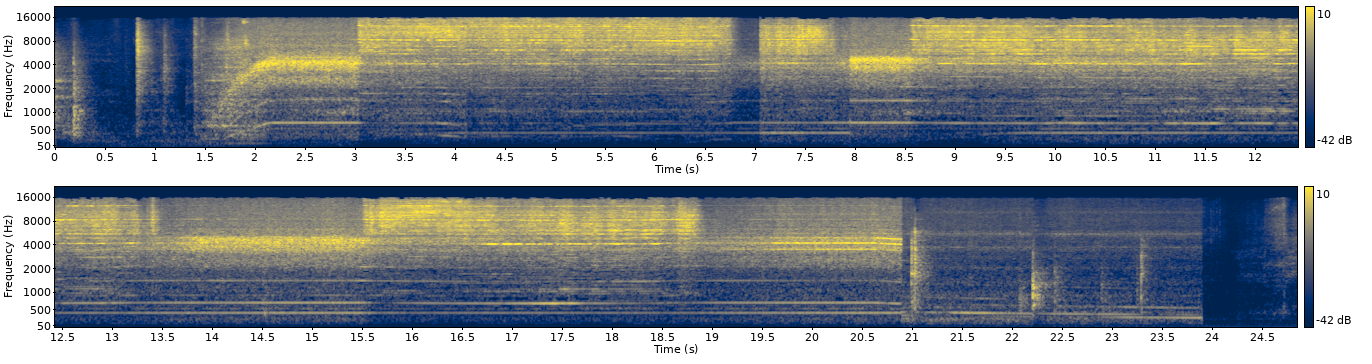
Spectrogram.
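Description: Table saw switched on, its motor whining up to speed, then running with a steady hum while a wooden board is cut in several passes, each cut adding a loud rasping noise. Near the end the saw is switched off and its tone falls as the blade coasts down.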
